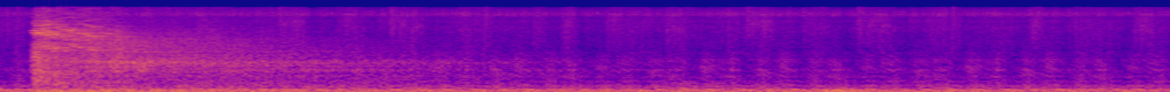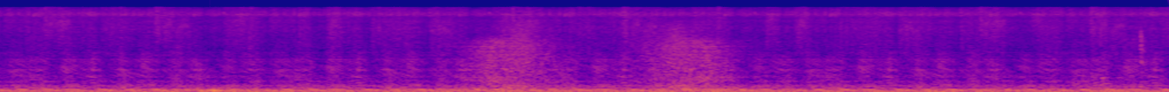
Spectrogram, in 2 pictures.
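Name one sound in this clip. A sparking cable crackles and hums with electricity.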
